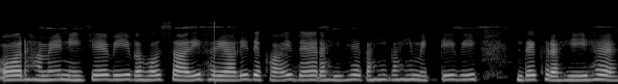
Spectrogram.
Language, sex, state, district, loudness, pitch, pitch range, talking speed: Hindi, female, Bihar, Darbhanga, -32 LUFS, 210 Hz, 205-220 Hz, 165 wpm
